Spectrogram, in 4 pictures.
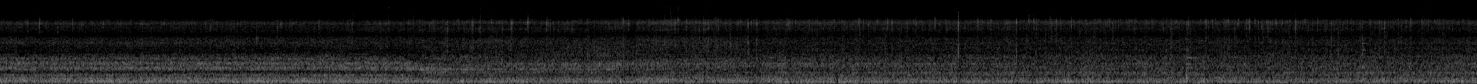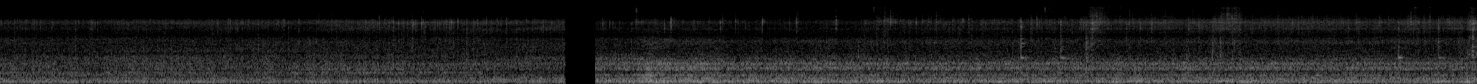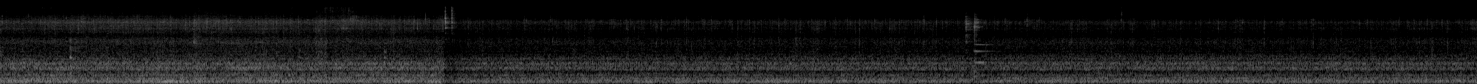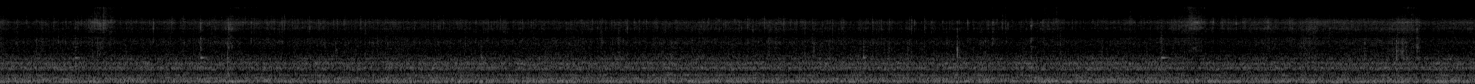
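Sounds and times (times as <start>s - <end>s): rice sizzling in a wok: 0.0s - 59.0s
spatula stirring: 23.4s - 33.8s, 44.2s - 47.5s, 54.2s - 59.0s.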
